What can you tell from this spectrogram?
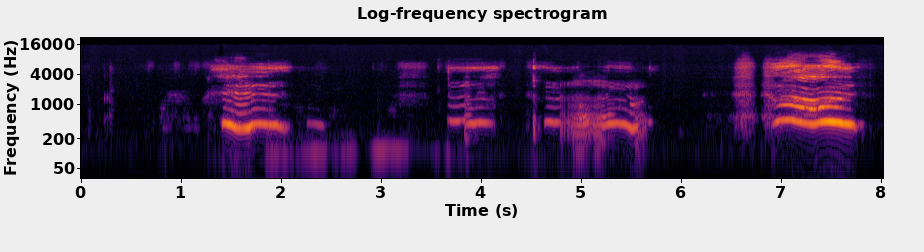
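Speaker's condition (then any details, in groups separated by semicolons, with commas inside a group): Cerebral palsy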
